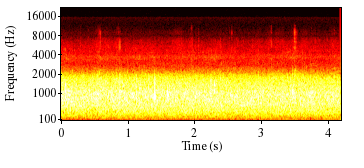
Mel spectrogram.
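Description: Steady rush of a shallow river flowing over stones, with a few faint clicks.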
